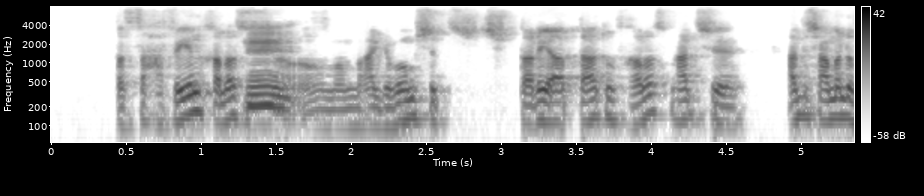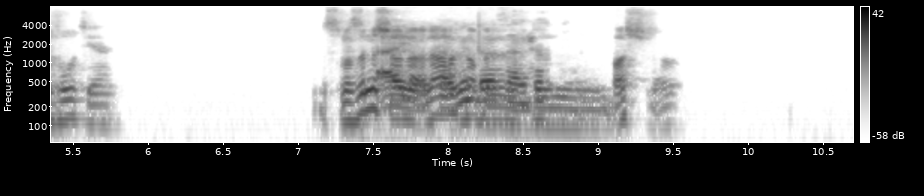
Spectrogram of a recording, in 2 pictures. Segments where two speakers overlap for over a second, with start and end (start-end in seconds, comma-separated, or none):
7.5-8.9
